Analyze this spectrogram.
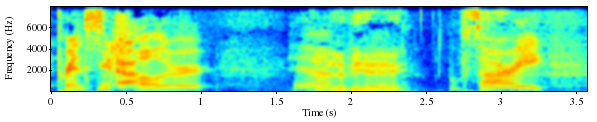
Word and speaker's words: Olivier: Olivier. I'm sorry. It's okay. You can say Oliver because that is how they say it in English.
